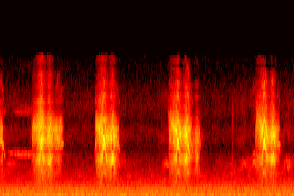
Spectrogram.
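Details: Baby sparrows begging in a bird house nest as parents bring food; four evenly spaced, high, hoarse chirping bursts about every seven-tenths of a second over steady hiss.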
